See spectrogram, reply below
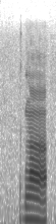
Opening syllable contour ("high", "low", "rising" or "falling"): low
